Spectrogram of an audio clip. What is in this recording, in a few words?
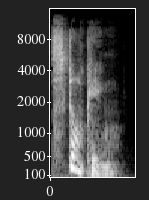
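"stocking", English, British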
